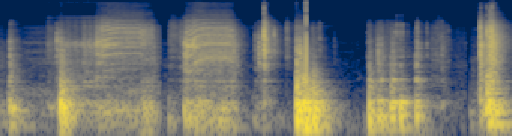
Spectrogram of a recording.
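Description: Wooden cabinet doors being taken off a cabinet, with a series of separate thunks and knocks at an irregular pace, some louder and closer, each followed by brief rattling, with no talk.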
